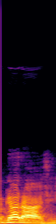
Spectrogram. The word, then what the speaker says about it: garage: E já no inglês britânico, inglês da Inglaterra, você vai dar a sílaba tônica no final. Quer dizer, se você quiser falar garagem em inglês americano, vai ser garage, tá?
